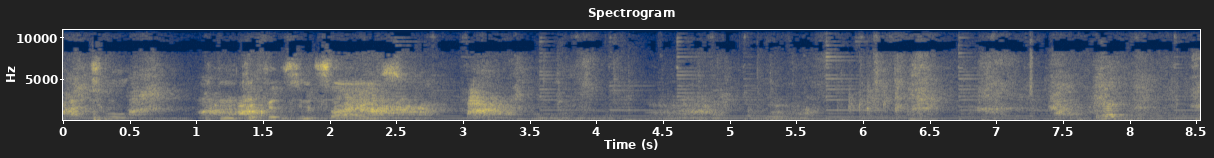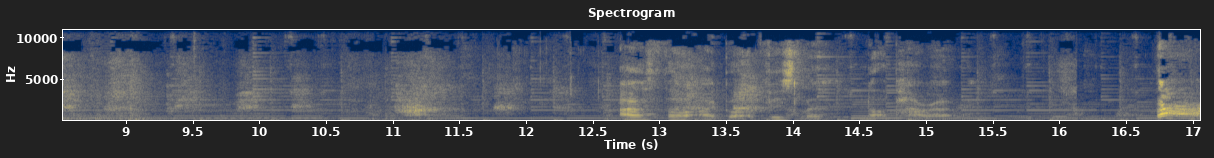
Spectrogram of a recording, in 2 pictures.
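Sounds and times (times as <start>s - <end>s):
dogs barking: 0.0s - 14.4s, 16.2s - 17.0s
background music: 0.0s - 17.0s.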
